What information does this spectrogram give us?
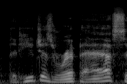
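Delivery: soft, under-the-breath question; hushed aside. Retold or imitated. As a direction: mimic students whispering to each other in class. Students quietly asking each other.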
